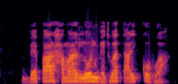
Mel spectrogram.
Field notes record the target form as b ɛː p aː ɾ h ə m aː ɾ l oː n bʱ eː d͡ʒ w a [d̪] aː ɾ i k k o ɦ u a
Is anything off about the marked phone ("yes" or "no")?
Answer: yes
